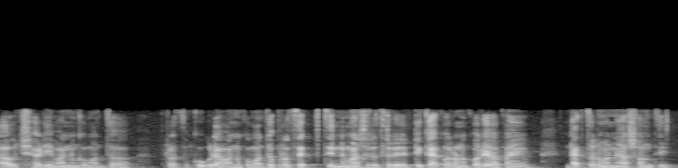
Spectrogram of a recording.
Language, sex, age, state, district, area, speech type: Odia, male, 45-60, Odisha, Mayurbhanj, rural, spontaneous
